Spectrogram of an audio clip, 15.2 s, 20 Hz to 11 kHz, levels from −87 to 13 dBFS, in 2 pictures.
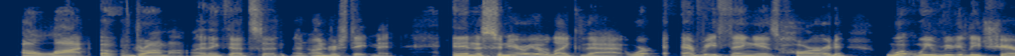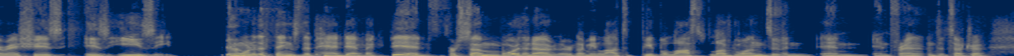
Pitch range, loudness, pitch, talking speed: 125-160 Hz, -24 LUFS, 140 Hz, 215 wpm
